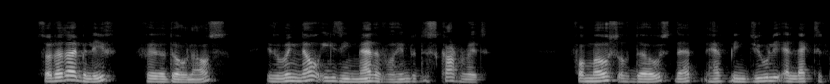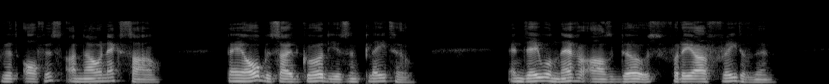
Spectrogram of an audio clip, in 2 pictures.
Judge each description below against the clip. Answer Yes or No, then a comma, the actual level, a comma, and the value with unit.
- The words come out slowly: No, average, 180 wpm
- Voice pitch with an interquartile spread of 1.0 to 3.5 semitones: Yes, average, 3.1 semitones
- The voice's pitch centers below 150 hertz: Yes, low, 135 Hz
